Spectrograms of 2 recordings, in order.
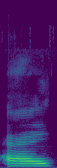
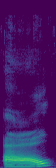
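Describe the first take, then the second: First: The pitch stays high and level. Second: The pitch rises from middle to high.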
